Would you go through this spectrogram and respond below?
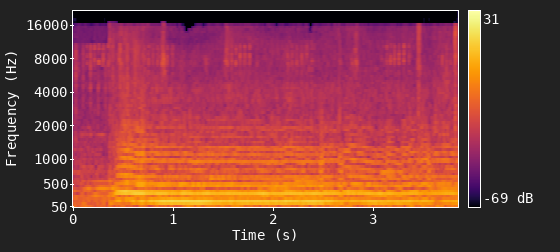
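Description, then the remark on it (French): A bee buzzes steadily, a continuous droning hum that starts abruptly and holds its pitch with slight wavering throughout, with no voices present. “Aujourd'hui, une abeille peut visiter jusqu'à 700 fleurs en une seule journée et produira au cours de toute sa vie à peine une goutte de miel.”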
